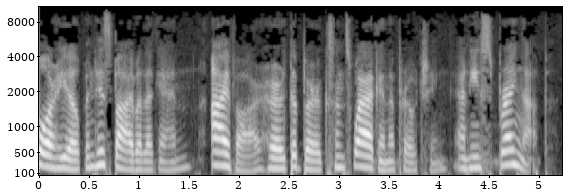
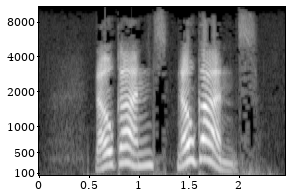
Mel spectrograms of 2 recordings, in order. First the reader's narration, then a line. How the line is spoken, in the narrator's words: he shouted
